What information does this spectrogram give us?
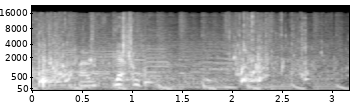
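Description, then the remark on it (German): Water splashes and sloshes in short bursts over about three seconds, fairly loud, while a voice sounds through it as someone accidentally ducks briefly under the water. “da ist der gute Gunsbert kurz unter Wasser getaucht aus Versehen”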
